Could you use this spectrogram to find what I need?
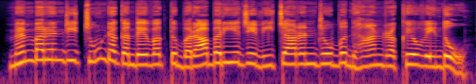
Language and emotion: Sindhi, neutral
